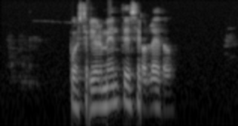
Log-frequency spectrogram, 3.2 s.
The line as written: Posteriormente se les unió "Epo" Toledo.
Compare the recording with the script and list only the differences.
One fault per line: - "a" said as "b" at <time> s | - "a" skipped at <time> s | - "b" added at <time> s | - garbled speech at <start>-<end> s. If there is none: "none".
- "les unió Epo" skipped at 1.9 s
